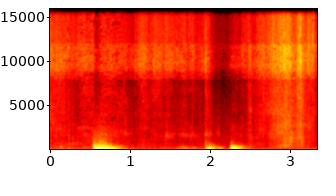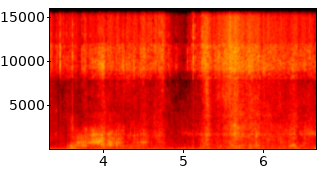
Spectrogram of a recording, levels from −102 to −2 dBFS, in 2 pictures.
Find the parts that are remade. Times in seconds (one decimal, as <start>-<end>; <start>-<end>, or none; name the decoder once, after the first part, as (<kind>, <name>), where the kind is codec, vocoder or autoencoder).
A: 2.2-3.8 (codec, SNAC)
